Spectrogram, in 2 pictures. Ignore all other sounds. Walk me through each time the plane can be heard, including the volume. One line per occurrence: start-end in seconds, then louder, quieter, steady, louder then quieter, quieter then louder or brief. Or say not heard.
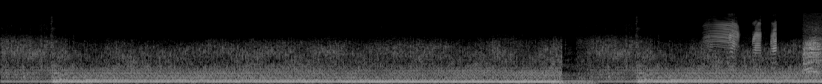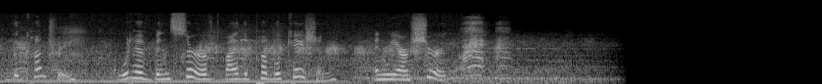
0.0-14.4 steady.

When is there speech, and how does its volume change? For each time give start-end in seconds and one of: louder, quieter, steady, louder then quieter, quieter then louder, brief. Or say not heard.
8.2-12.7 louder.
